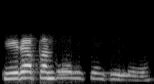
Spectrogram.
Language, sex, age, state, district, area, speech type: Hindi, female, 45-60, Uttar Pradesh, Mau, urban, conversation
